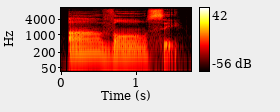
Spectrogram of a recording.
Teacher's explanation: when you combine A and N, you get the nasal en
